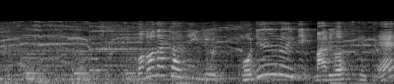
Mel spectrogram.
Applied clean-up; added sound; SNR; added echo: none; Livestock, farm animals, working animals; 12 dB; reverberation time 0.8 s.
